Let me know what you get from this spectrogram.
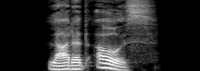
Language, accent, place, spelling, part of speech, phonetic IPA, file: German, Germany, Berlin, ladet aus, verb, [ˌlaːdət ˈaʊ̯s], De-ladet aus.ogg
- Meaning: inflection of ausladen: 1. second-person plural present 2. second-person plural subjunctive I 3. plural imperative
